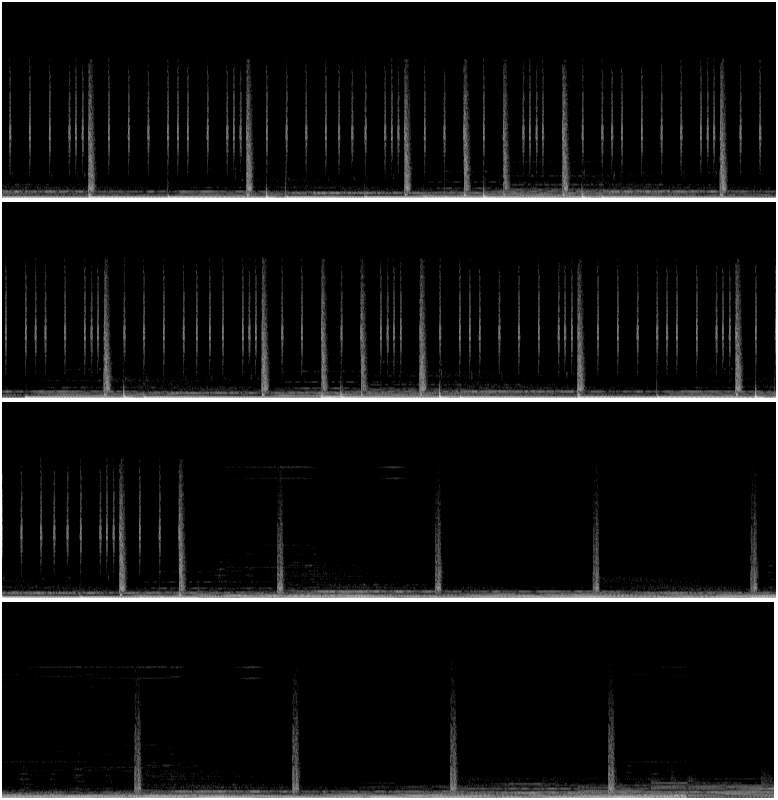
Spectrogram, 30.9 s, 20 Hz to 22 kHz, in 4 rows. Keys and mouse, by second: 4.0 drag, 4.3 click, 5.0 click, 5.2 click, 6.3 click, 6.6 click, 8.4 click, 10.8 click, 11.7 click, 15.3 click, 16.0 click, 26.1 click, 26.6 click, 29.1 click.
